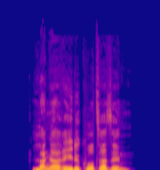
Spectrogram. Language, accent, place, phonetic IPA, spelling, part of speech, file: German, Germany, Berlin, [ˈlaŋɐ ˈʁeːdə ˈkʊʁt͡sɐ ˈzɪn], langer Rede kurzer Sinn, phrase, De-langer Rede kurzer Sinn.ogg
- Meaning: alternative form of lange Rede, kurzer Sinn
